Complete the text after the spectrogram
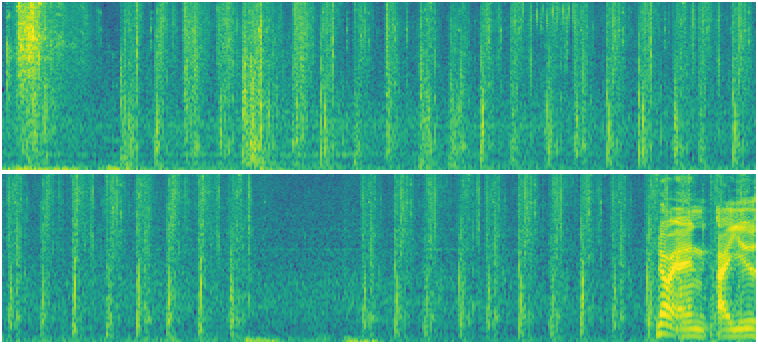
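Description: Footsteps tread steadily on stone and wooden boards.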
